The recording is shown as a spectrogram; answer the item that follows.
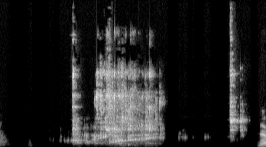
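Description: Ice clinking in a metal cocktail shaker tin as the shaken drink is poured into a glass, starting about a second in and lasting about a second and a half, with one more brief clink shortly before the end.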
